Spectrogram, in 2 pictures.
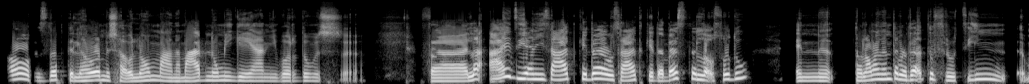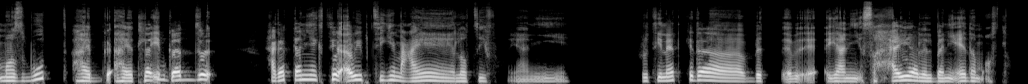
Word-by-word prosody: آه، 235 Hz, +2 st, +3 dB
بالضبط، 170 Hz, +4 st, -2 dB
اللي 165 Hz, 0 st, +1 dB
هو 185 Hz, +3 st, +5 dB
مش 190 Hz, -3 st, -2 dB
هاقول 145 Hz, +2 st, +2 dB
لهم 190 Hz, +3 st, +1 dB
م -, -, 0 dB
أنا 160 Hz, -3 st, 0 dB
ميعاد 160 Hz, +4 st, +1 dB
نومي 190 Hz, 0 st, 0 dB
جِه 180 Hz, 0 st, -1 dB
يعني 165 Hz, -1 st, -1 dB
برضه 160 Hz, +1 st, -2 dB
مش 160 Hz, -1 st, -7 dB, 0.7 s
فلأ، 155 Hz, +6 st, +2 dB
عادي 340 Hz, -6 st, +3 dB
يعني 245 Hz, -2 st, +4 dB
ساعات 225 Hz, +2 st, +2 dB
كده 250 Hz, 0 st, +4 dB
وساعات 205 Hz, -1 st, +1 dB
كده، 180 Hz, -3 st, 0 dB
بس 240 Hz, +9 st, +1 dB
اللي 225 Hz, -5 st, +4 dB
أقصده 260 Hz, +10 st, 0 dB, 0.5 s
إن 170 Hz, 0 st, 0 dB, 0.2 s
طالما 185 Hz, +6 st, +3 dB
إن 240 Hz, -, +3 dB
أنت 250 Hz, +2 st, +2 dB
بدأت 215 Hz, +2 st, +3 dB
في 190 Hz, -5 st, -3 dB
Routine 230 Hz, +3 st, -1 dB, 0.2 s
مضبوط 170 Hz, -, -2 dB, 0.2 s
هت 165 Hz, -2 st, -1 dB, 0.2 s
هتلاقي 160 Hz, +5 st, 0 dB
بجد 205 Hz, +2 st, +1 dB, 0.5 s
حاجات 190 Hz, +1 st, -1 dB
تانية 220 Hz, +1 st, +2 dB
كتير 230 Hz, +2 st, 0 dB
أوي 195 Hz, +4 st, +4 dB
بتيجي 200 Hz, -1 st, -5 dB
معاه 165 Hz, -1 st, -1 dB
لطيفة، 145 Hz, 0 st, -6 dB
يعني 75 Hz, 0 st, -11 dB, 0.7 s
روتينات 170 Hz, +3 st, -2 dB
كده 200 Hz, 0 st, -1 dB, 0.4 s
بت 150 Hz, +2 st, -6 dB
آآ 130 Hz, +1 st, -5 dB
يعني 145 Hz, 0 st, -2 dB
صحيّة 185 Hz, +3 st, +1 dB
للبني 145 Hz, -1 st, 0 dB
آدم 160 Hz, -2 st, -2 dB
أصلًا. -, -, -17 dB
180 Hz, 155 wpm, -12 LUFS, 155-215 Hz, 0.7 s, هو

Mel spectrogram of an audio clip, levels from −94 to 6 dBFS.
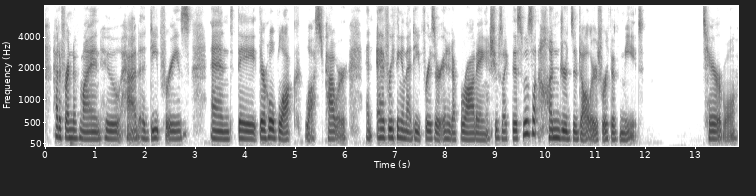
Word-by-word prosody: had 205 Hz, -, +1 dB
a -, -, +4 dB
friend 180 Hz, -1 st, +3 dB
of 170 Hz, +1 st, -2 dB
mine 155 Hz, -1 st, 0 dB
who 160 Hz, -2 st, 0 dB
had -, -, -4 dB
a 170 Hz, -3 st, -3 dB
deep 165 Hz, +2 st, 0 dB
freeze, 165 Hz, -, -1 dB, 0.4 s
and 160 Hz, -2 st, +1 dB
they 160 Hz, -3 st, +3 dB
their 175 Hz, -1 st, +6 dB
whole 180 Hz, +1 st, +6 dB
block 165 Hz, -2 st, -1 dB
lost -, -, -5 dB
power, -, -, -3 dB, 0.3 s
and -, -, -5 dB
everything 185 Hz, 0 st, +2 dB
in 170 Hz, -, +1 dB
that 150 Hz, -2 st, -2 dB
deep 155 Hz, -4 st, -2 dB
freezer 160 Hz, -3 st, 0 dB
ended 155 Hz, -1 st, -2 dB
up 145 Hz, -, -4 dB
rotting, 145 Hz, -3 st, +1 dB
and, -, -, -9 dB
she 175 Hz, -, -2 dB
was 175 Hz, -, -5 dB
like, 160 Hz, 0 st, -5 dB
"This 165 Hz, -1 st, +1 dB
was 260 Hz, +2 st, +4 dB
li 270 Hz, -, +4 dB
hundreds 170 Hz, -4 st, +2 dB
of 150 Hz, -, +2 dB
dollars 140 Hz, -1 st, -2 dB
worth 155 Hz, 0 st, -1 dB
of 145 Hz, 0 st, -3 dB
meat." 145 Hz, -, -5 dB, 1.2 s
Terrible. 160 Hz, +1 st, -2 dB
160 Hz, 175 wpm, -24 LUFS, 155-175 Hz, 1.2 s, their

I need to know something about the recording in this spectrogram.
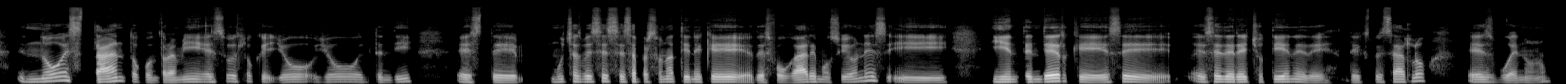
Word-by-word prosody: no 145 Hz, +5 st, -1 dB
es 190 Hz, -2 st, 0 dB
tanto 125 Hz, 0 st, +5 dB
contra 105 Hz, -1 st, -2 dB
mí, 120 Hz, +3 st, -2 dB
eso 120 Hz, +4 st, -4 dB
es 135 Hz, -, -6 dB
lo 135 Hz, -, -8 dB
que 110 Hz, -, -5 dB
yo 115 Hz, +2 st, -5 dB
yo 120 Hz, +1 st, -6 dB
entendí. 110 Hz, +5 st, -8 dB, 0.4 s
Este, 105 Hz, -2 st, 0 dB, 0.3 s
muchas 125 Hz, +2 st, -3 dB
veces 130 Hz, +1 st, +1 dB
esa 125 Hz, +2 st, +3 dB
persona 120 Hz, +2 st, -2 dB
tiene 120 Hz, -1 st, -1 dB
que 120 Hz, -1 st, +3 dB
desfogar 105 Hz, +3 st, +2 dB
emociones 125 Hz, -, -3 dB
y 100 Hz, -1 st, -2 dB, 0.4 s
y 120 Hz, 0 st, +4 dB
entender 125 Hz, +5 st, +6 dB
que 105 Hz, -2 st, +2 dB
ese 115 Hz, -2 st, +1 dB, 0.2 s
ese 125 Hz, 0 st, +1 dB
derecho 120 Hz, 0 st, +3 dB
tiene 125 Hz, -2 st, +1 dB
de 90 Hz, -2 st, -5 dB
de 100 Hz, -, -7 dB
expresarlo 120 Hz, +9 st, -2 dB, 0.4 s
es 115 Hz, -1 st, -1 dB
bueno, 105 Hz, -1 st, -5 dB
¿no? 110 Hz, +7 st, -13 dB
120 Hz, 135 wpm, -22 LUFS, 110-125 Hz, 0.4 s, entender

